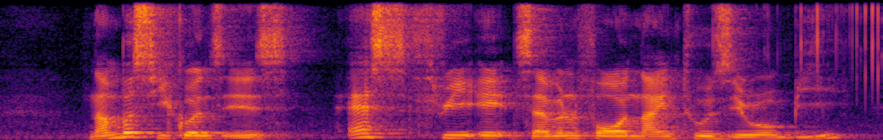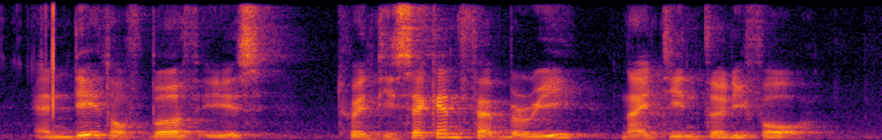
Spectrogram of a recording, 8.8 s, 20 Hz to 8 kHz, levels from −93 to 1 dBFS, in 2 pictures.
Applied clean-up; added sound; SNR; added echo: none; Scissors; 14 dB; none.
